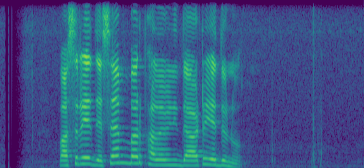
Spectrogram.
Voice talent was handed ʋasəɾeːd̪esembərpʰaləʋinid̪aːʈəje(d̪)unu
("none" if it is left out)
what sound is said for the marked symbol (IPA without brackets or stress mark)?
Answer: d̪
